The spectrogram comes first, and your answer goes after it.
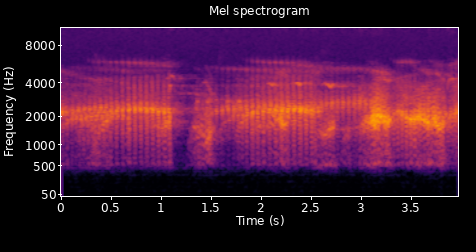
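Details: Morning frogs over a foggy forest-edge lake at dawn: an unbroken, buzzy rattling chorus of rapid pulses that dips briefly, then swells louder toward the end.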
